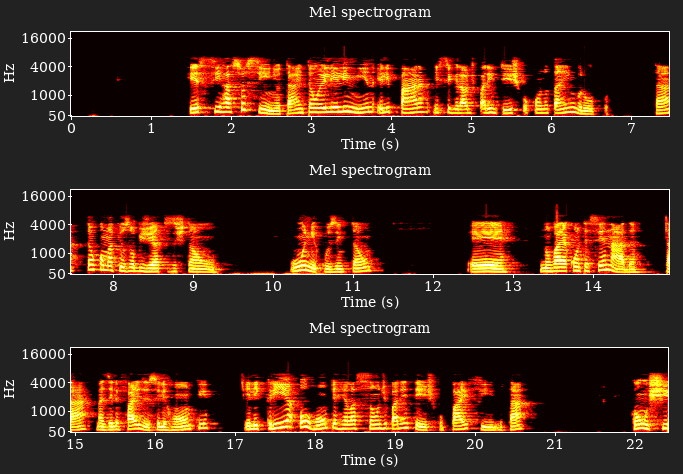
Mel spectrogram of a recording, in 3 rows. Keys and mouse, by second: 11.4-13.1 drag, 13.1 middle click, 14.5-22.4 middle drag.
